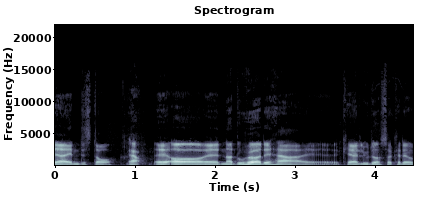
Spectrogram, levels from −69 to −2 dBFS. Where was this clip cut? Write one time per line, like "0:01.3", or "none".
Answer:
none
